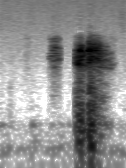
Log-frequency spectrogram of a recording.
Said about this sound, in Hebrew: אתה בשידור, זה שאתה משתעל, זה עוד לא אומר שזה מעניין מישהו.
